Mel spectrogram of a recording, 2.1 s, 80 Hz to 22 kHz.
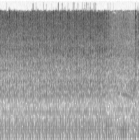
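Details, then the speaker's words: Pressure washer small engine after pump replacement, water hose attached and air purged, pump set to 2,500 psi: steady, even buzzing idle with no knocks or rattles; runs smooth, normal. "Looks like it's working just as good as it always did."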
